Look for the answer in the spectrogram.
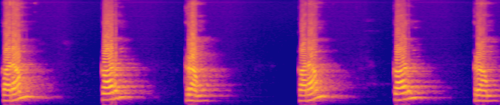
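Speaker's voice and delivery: करम ka-ram, कर्म karm, क्रम kram, each clearly; three-way drill. Shown as a demonstration. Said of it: "मैं तीनों को एक साथ बोलूंगा".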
